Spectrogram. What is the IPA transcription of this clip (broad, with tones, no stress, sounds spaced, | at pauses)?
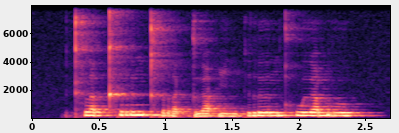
kʰ l a˦˥ t̚ kʰ r ɯ˥˩ ŋ kʰ r a˨˩ k̚ ʔ ɯ˧ a̯ ʔ i˩˦ n p r ɯː˦˥ n kʰ w ɯ˦˥ a̯ b uː˥˩ k̚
